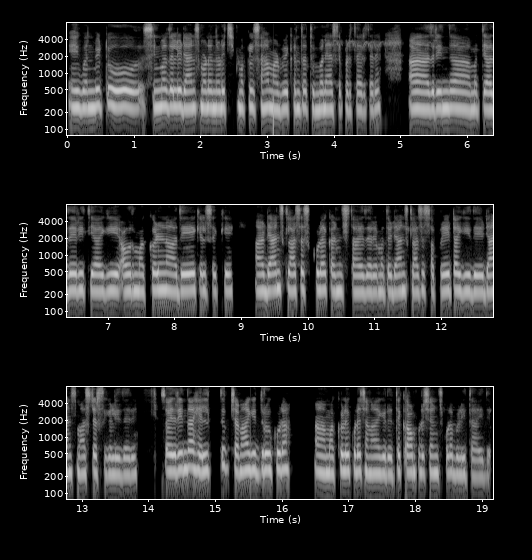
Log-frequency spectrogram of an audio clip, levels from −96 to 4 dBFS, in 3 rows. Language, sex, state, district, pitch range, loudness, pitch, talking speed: Kannada, female, Karnataka, Bellary, 225-240 Hz, -27 LUFS, 230 Hz, 150 wpm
